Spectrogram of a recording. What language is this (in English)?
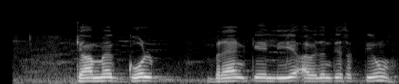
Hindi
